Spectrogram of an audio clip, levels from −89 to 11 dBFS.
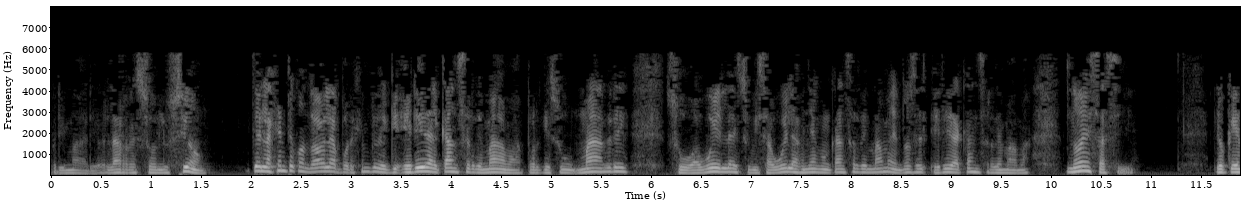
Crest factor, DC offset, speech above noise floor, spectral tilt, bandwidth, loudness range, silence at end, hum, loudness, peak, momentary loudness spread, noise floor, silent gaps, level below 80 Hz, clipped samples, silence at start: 18 dB; under 0.1%; 32 dB; -8.5 dB/octave; 6 kHz; 4 LU; 0 s; none; -29 LUFS; -10 dBFS; 10 LU; -60 dBFS; none; -58 dBFS; under 0.1%; 0 s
